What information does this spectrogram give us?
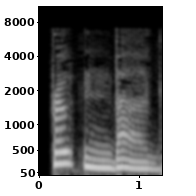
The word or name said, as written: croton bug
